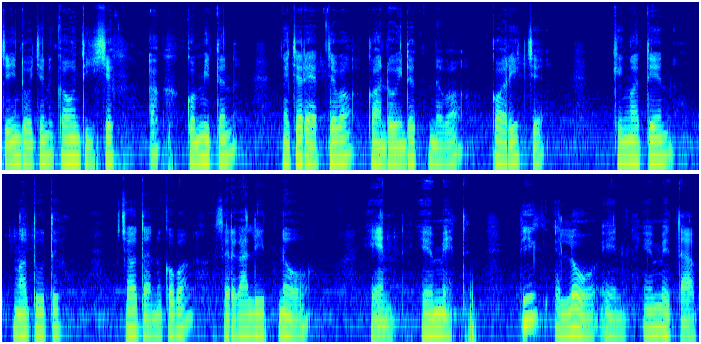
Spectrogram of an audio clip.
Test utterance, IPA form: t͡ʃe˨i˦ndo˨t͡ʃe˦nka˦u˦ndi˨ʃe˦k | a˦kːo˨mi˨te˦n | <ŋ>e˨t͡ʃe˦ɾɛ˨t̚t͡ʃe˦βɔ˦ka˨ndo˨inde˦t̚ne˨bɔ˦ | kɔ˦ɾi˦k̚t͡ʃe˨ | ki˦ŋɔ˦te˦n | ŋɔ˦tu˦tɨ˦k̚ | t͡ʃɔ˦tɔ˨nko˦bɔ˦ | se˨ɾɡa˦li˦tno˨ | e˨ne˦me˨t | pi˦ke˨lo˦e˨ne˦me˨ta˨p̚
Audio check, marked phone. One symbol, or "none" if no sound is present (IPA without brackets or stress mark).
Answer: ŋ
